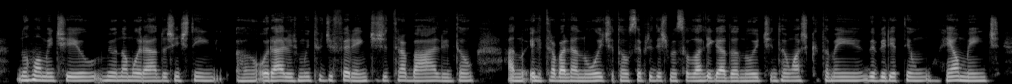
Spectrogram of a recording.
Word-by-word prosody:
normalmente 190 -4 +2
eu 180 0 +1
e - - -8
meu 185 -1 +1
namorado 175 -1 +1
a - - -2
gente 175 -1 -2
tem, 175 -3 -2 0.2
ah, 165 +1 -2
horários 175 -1 +3
muito 180 +3 -2
diferentes 175 -1 -1
de 180 - -3
trabalho, 170 -1 0
então, 170 +2 -3 0.3
a 165 - +2
noi 170 +1 0
ele 170 -2 +2
trabalha 170 -1 +3
à - - +1
noite, 165 +1 +1
então 170 -1 -2
sempre 175 +2 -2
deixo 175 0 -3
o 175 - -2
meu - - 0
celular 170 0 +1
ligado 165 -1 +2
à 165 - +3
noite, 165 +1 -1
então 175 0 -1
acho 175 -1 -2
que - - -15
também 175 0 -1
deveria 175 0 +2
ter 175 +1 -2
um, 175 +1 -2
realmente, 175 -2 +1
175 Hz, 225 wpm, -24 LUFS, 170-180 Hz, 0.3 s, horários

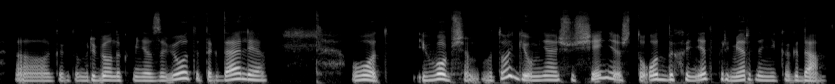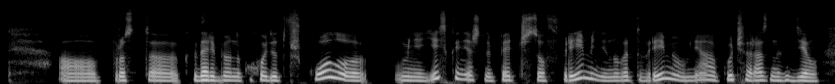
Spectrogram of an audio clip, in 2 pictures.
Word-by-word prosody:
э, 170 0 -2
как 185 - -7
там 175 0 -5
ребёнок 185 -1 +1
меня 175 -1 0
зовёт 235 +11 +2
и - - -4
так 180 +1 -5
далее. 215 -1 +4 0.8
Вот. 205 -1 +3 0.3
И 185 - -3
в 205 +6 +4
общем, 235 -6 +5
в - - -5
итоге 285 - +3
у - - +1
меня 200 +2 +1
ощущение, 205 +9 0
что - - -4
отдыха 220 0 +3
нет 225 +7 +1
примерно 210 -1 0
никогда. 185 0 -1 0.7
Э, 85 -1 -1
просто 135 - -1
когда 200 +1 +4
ребёнок 190 -1 -1
уходит 185 -3 -1
в - - -18
школу, 250 - +2 0.3
у - - -9
меня 180 -2 0
есть, 265 - -1
конечно, 220 - -4
5 185 +3 -3
часов 180 -1 -4
времени, 220 0 0
но 175 +1 -3
в 185 - -4
это 185 0 -4
время 220 +9 +1
у 185 - -3
меня 195 +3 -2
куча 210 -1 -1
разных 185 0 -2
дел. 170 -2 0
190 Hz, 165 wpm, -23 LUFS, 175-215 Hz, 0.8 s, общем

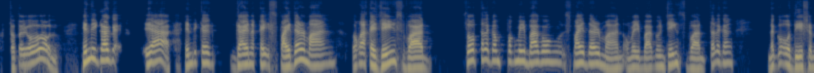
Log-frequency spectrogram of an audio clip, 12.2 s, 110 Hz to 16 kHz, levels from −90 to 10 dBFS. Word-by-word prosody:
Totoo 190 +5 -3
yun, 250 - +2 0.4
hindi 275 +7 +3
gaga 265 +2 +5 0.4
yeah, 235 +6 +4 0.2
hindi 205 +5 -3
kag 225 -2 -1 0.3
gaya 195 +5 +3
ng 205 - -3
kay 195 -1 -1
Spider-Man 195 +1 +2 0.3
o - - -3
kaya 215 -2 +3
kay 190 -3 +4
James 215 +7 +2
Bond. 160 -2 +4 0.5
So, 245 +3 +2
talagang 255 -2 -2
'pag 245 -1 -4
may 250 -1 +1
bagong 235 -1 +1
Spider-Man 210 -9 -1
o - - -12
may 165 0 -3
bagong 160 +3 -4
James 195 +4 -3
Bond 145 -2 -2
talagang 225 +2 -5 0.5
nag-o-audition 170 -1 -3
205 Hz, 145 wpm, -22 LUFS, 175-235 Hz, 0.5 s, gaga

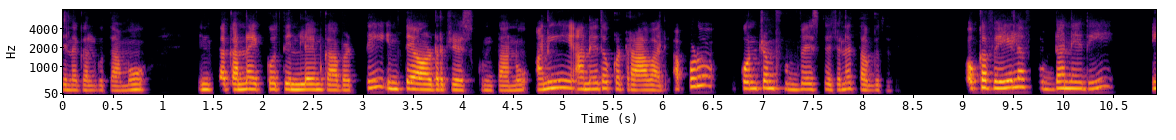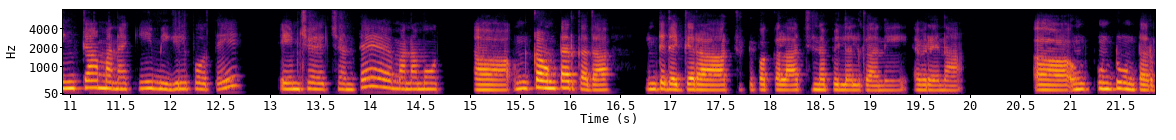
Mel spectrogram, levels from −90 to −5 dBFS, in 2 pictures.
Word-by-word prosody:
తినగలుగుతాము? 170 -1 -4 0.7
ఇంతకన్నా 195 +1 +2
ఎక్కువ 200 0 -3
తినలేము 190 0 +4
కాబట్టి, 175 +7 -2 0.2
ఇంతే 210 +1 +2
ఆర్డర్ 185 0 +2
చేసుకుంటాను 170 -1 -3 0.2
అని 230 +5 +4 0.3
అనేది 210 +2 +1
ఒకటి 210 -3 -5
రావాలి. 175 -1 +1
అప్పుడు 300 +3 +1 0.4
కొంచెం 225 +1 +3
ఫుడ్ 190 -3 -5
వేస్టేజ్ 195 -1 -4
అనేది 210 +1 -4
తగ్గుతది. 165 -3 -7 0.8
ఒకవేళ 250 +1 +5 0.2
ఫుడ్ 220 -1 -4
అనేది 225 0 +1 0.6
ఇంకా 235 +2 +3 0.2
మనకి 215 0 -2 0.2
మిగిలిపోతే 210 +1 -3 0.6
ఏం 210 - +2
చేయొచ్చంటే, 200 +3 -3 0.3
మనము 205 0 -1 0.5
ఆహ్, 180 -1 +2
ఇంకా 230 +3 +3
ఉంటారు 240 +1 +4
కదా, 180 -1 +1 0.5
ఇంటి 205 +1 +2
దగ్గర 190 +1 +3 0.4
చుట్టుపక్కల, 185 0 -3 0.2
చిన్నపిల్లలు 180 -1 -1
గానీ, 165 0 -5 0.2
ఎవరైనా 170 -1 -2 0.9
ఆహ్, 175 -1 +3
ఉన్ 200 +1 +2 0.2
ఉంటూ 210 +1 +2
ఉంటారు 185 -2 -1
195 Hz, 115 wpm, -23 LUFS, 175-215 Hz, 0.9 s, ఒకవేళ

